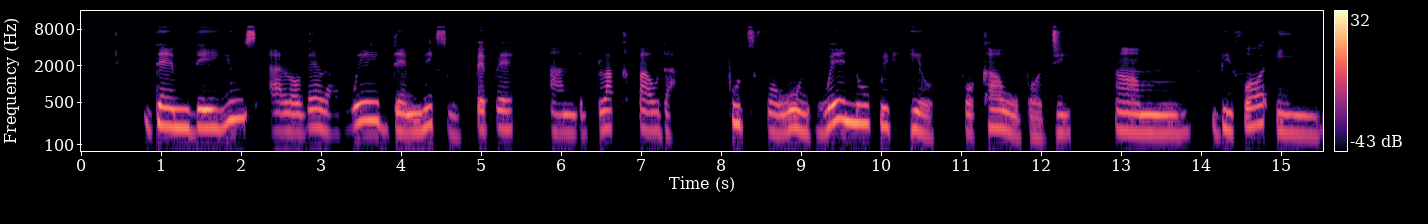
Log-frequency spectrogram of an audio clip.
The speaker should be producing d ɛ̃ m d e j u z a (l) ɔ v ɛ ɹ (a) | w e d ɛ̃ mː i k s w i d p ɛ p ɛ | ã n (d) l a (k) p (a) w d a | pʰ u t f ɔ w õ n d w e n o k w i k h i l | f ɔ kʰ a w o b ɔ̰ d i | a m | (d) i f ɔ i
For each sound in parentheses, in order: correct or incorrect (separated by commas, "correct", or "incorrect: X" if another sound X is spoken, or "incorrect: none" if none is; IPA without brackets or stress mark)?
correct, correct, incorrect: b, correct, correct, incorrect: b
